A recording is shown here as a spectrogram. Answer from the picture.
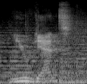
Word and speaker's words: Ugent: Ugent is pronounced Ugent with a hard G.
